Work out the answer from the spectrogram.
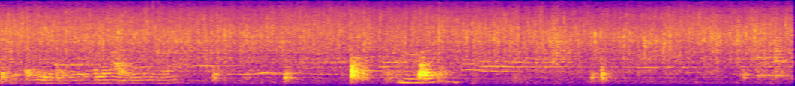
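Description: Sliced sausages sizzling in hot margarine with shallots and garlic in a nonstick wok while a spatula stirs them, with a couple of louder scrapes of the spatula against the pan around the middle.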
